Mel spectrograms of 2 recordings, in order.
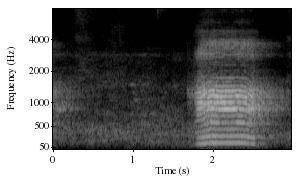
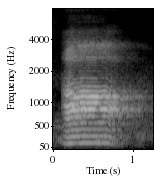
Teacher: this is the back part of the tongue that we आर using to produce the sound आ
